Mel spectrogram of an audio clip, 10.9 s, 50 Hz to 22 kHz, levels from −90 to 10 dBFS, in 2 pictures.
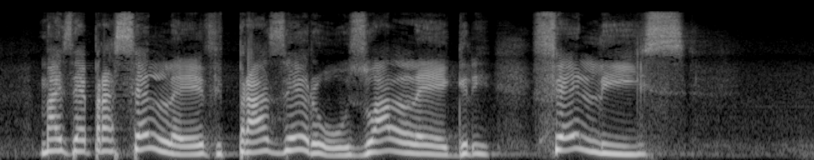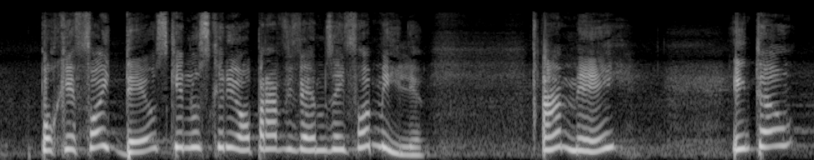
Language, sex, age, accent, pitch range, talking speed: Portuguese, female, 20-39, Brazilian, 245-360 Hz, 110 wpm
